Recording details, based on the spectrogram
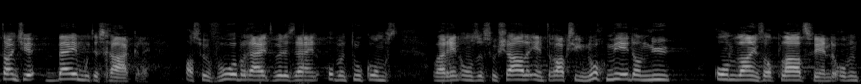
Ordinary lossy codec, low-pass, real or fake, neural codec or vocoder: none; 7.2 kHz; fake; vocoder, 22.05 kHz, 80 mel bands, Vocos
